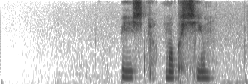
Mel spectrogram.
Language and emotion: Russian, neutral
